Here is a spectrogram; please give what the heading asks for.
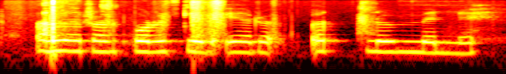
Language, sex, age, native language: Icelandic, male, 10, Icelandic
